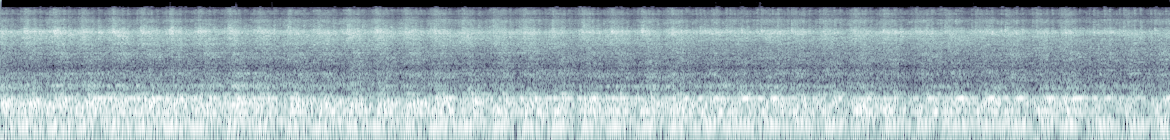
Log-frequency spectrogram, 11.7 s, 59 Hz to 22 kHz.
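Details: 1967 Chevy C10 V8 with Holley Sniper fuel injection, idling after sitting about 23 to 25 hours; deep steady even burble, smooth, normal idle.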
